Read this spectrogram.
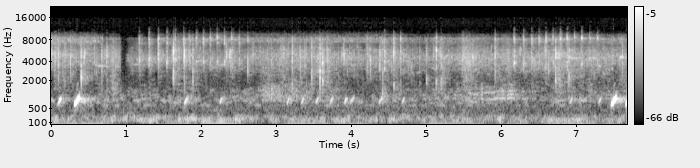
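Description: Short electronic game chirps sound again and again.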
